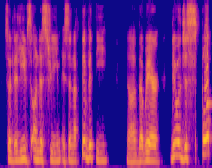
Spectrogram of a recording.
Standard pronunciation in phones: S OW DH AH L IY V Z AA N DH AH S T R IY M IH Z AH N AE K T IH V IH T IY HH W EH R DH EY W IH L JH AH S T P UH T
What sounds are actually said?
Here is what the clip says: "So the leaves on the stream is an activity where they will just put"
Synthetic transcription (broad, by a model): S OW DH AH L IY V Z AA N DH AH S T R IY M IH S AH N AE K T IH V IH T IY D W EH R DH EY W IH L JH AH S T P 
